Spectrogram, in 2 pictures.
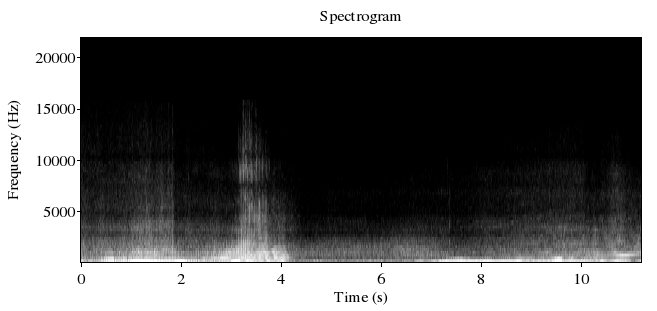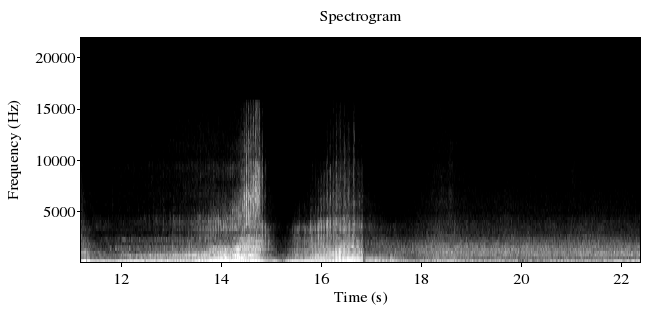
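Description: V8 muscle and sports cars accelerating hard away one after another, a Dodge Challenger first and then a Chevrolet Corvette. Each engine note climbs in pitch through the gears with a brief dip at the upshift, and the loudest run goes by about fifteen seconds in.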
